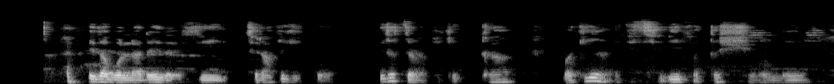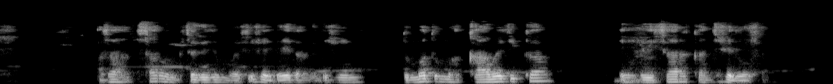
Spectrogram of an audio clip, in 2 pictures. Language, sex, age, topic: Gamo, male, 18-24, government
